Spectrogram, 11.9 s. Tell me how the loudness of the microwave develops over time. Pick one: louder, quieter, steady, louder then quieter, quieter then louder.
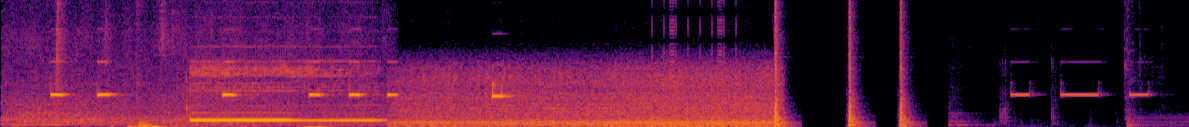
quieter.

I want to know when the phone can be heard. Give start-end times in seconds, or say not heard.
1.2-3.9, 6.5-7.4.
